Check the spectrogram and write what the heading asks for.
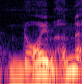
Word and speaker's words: Neumann: And the two famous Redemptorists in America are, of course, St. John Newman, or Neumann, as it's pronounced in certain parts of our country,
